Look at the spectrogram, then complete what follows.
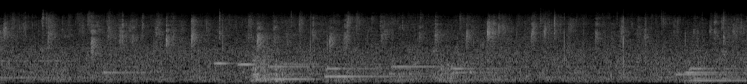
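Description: Steady light rain falling on potted plants and their water-filled pots, with many separate drops ticking. Soft background music of a few held notes runs underneath.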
